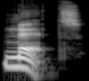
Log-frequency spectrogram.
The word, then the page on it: net: British English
